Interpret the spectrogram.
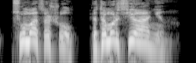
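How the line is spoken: Shout. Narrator (Russian): лось крикнул

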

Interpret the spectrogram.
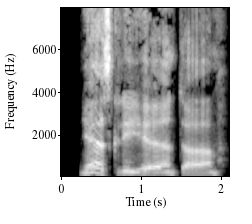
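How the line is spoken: Sighed. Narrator (Russian): вздохнул Кантор

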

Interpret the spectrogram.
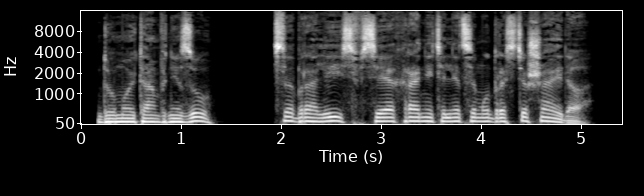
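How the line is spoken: Very calm, matter-of-fact. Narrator (Russian): ответила Марлин так спокойно, словно речь шла о ценах на ячмень

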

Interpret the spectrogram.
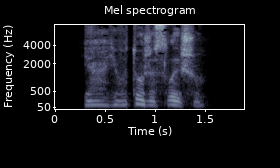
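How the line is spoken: Whispered. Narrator (Russian): прошептала Дженсен

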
